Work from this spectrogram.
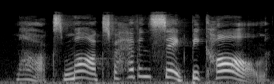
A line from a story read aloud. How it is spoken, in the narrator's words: said Robert, earnestly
